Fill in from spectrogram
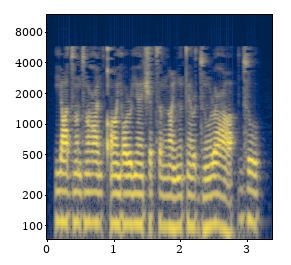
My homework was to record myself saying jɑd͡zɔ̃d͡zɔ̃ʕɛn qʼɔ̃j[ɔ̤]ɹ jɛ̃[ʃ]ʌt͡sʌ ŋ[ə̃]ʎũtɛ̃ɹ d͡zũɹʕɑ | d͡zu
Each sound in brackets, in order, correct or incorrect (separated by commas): incorrect, correct, incorrect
